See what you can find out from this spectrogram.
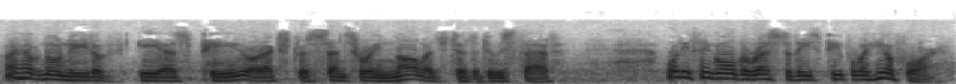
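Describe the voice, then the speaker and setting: Guy acting a mysterious all-knowing american in an old radio play, assured, lively melody, tinny recording. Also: mid-range voice, quick pace, a little hiss or hum, natural voice. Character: calm, knowing, enigmatic American UFO believer and narrator. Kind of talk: old-time radio drama acting and narration.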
